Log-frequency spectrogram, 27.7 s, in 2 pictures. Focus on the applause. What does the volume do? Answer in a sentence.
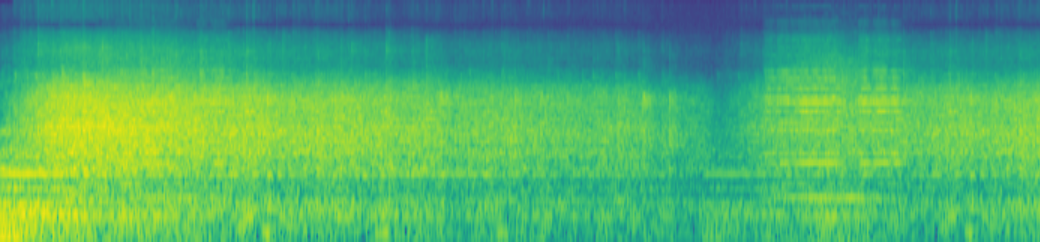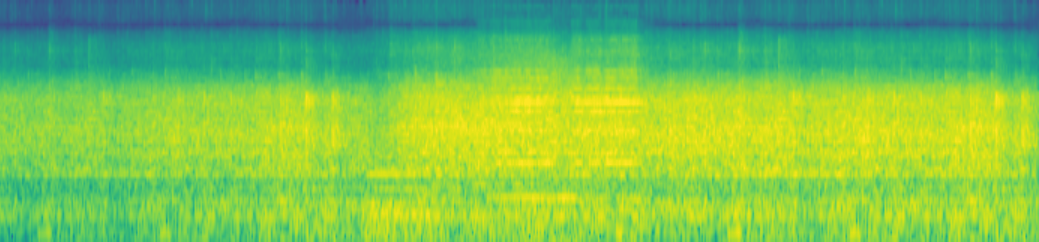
The volume of the applause goes down, then up.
